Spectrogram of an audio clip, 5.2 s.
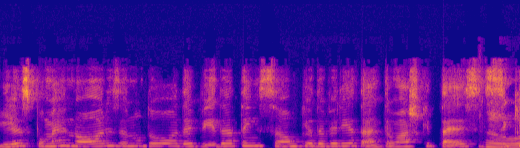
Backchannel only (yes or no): no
